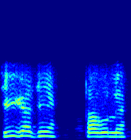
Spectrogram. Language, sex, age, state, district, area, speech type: Bengali, male, 30-45, West Bengal, Uttar Dinajpur, urban, conversation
